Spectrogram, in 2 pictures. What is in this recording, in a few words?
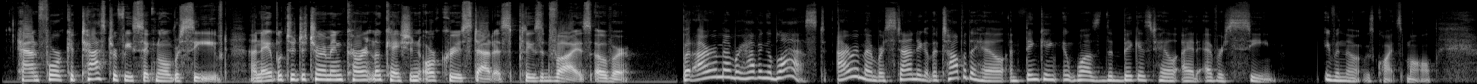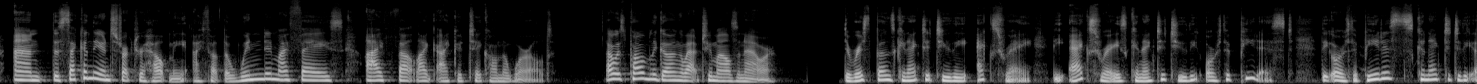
American and Transatlantic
